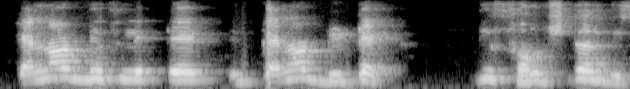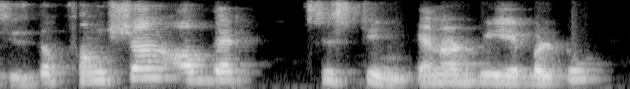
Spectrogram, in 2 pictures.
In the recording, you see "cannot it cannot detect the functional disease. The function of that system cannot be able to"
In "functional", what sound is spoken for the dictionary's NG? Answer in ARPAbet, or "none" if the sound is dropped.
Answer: NG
